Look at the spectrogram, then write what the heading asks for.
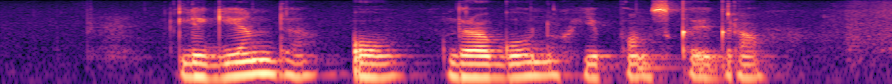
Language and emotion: Russian, neutral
